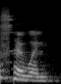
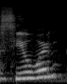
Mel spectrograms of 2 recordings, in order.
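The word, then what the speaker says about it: Seúl: aparecen las clases suel dicen por ahí se pronunciará sel Oy es toda mi vida he dicho sewel y en Chile toda mi vida he dicho sewel si me dicen que se pronuncia siwel Siento mucha lástima por la Fernanda del pasado Lucia dice profe a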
